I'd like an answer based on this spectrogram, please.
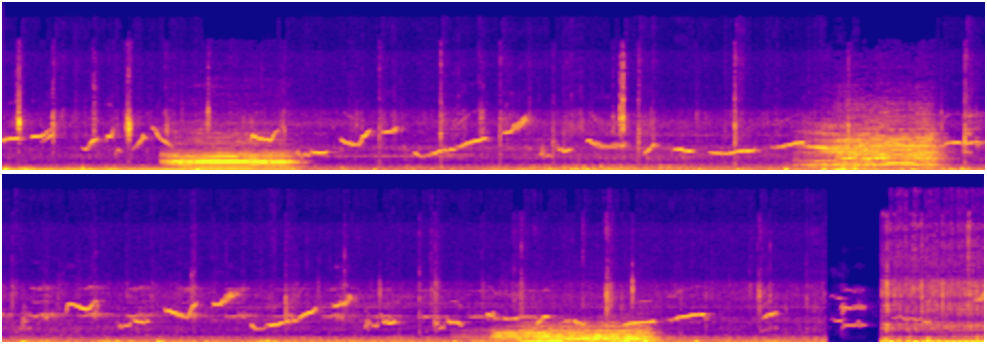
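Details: Tame cattle herd beginning a long walk toward fresh pasture; three drawn-out moos spaced roughly four seconds apart, with small birds chirping and twittering throughout.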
